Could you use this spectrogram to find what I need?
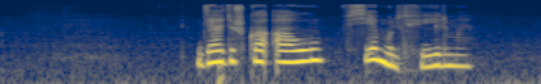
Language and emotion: Russian, sad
